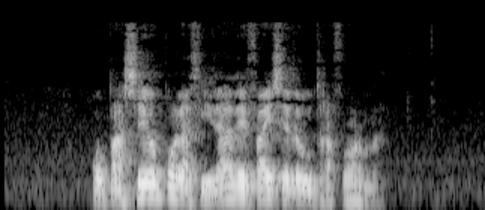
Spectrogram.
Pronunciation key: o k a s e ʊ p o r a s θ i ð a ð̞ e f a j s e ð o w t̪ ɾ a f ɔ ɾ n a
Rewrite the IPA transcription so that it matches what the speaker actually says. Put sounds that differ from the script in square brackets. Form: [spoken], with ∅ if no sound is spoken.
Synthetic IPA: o [p] a s e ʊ p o [l] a [∅] θ i ð a ð̞ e f a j s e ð o w t̪ ɾ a f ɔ ɾ [m] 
